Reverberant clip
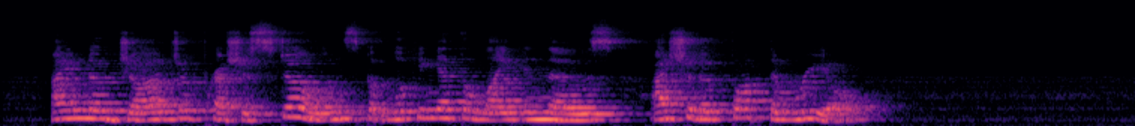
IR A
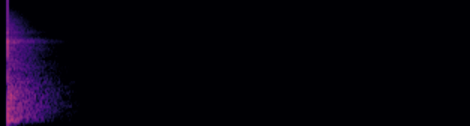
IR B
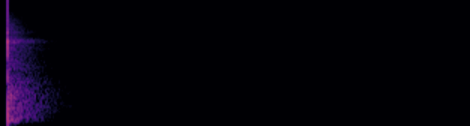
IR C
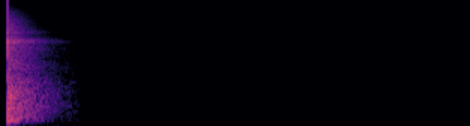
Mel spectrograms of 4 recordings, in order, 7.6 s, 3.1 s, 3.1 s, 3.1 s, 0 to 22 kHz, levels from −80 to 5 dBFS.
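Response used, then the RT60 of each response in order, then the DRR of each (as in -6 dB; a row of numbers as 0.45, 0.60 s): A; 0.70, 0.70, 0.70 s; -5.0, 0.0, -9.5 dB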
